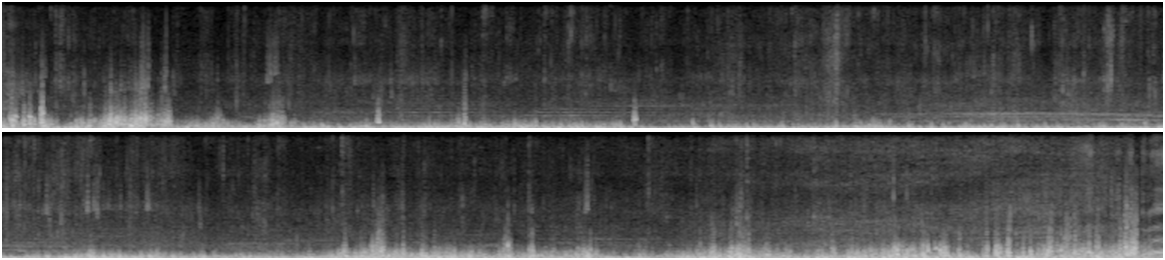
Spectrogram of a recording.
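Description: Strong wind buffets the microphone in continuous rumbling gusts at Nainativu island, Sri Lanka, with water sloshing faintly beneath and a boat-like drone in the background.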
